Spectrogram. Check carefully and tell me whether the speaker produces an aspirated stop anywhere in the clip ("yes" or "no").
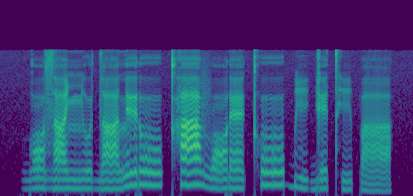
yes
